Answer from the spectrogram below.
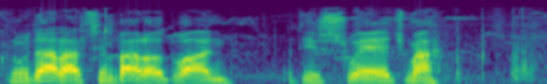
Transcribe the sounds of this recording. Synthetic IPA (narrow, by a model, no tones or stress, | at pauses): nuːdaɾḁsʰɪnbaɾɔdwan | ədirsweːd͡ʒma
